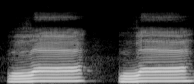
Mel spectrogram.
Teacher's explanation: Salah satu sifat dari huruf dalal dari segi suara itu sifatnya namanya adalah rakhawah atau rikhwah. Artinya apa? Suara yang mengalir. Jadi suaranya bukan suara yang mampet bukan.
